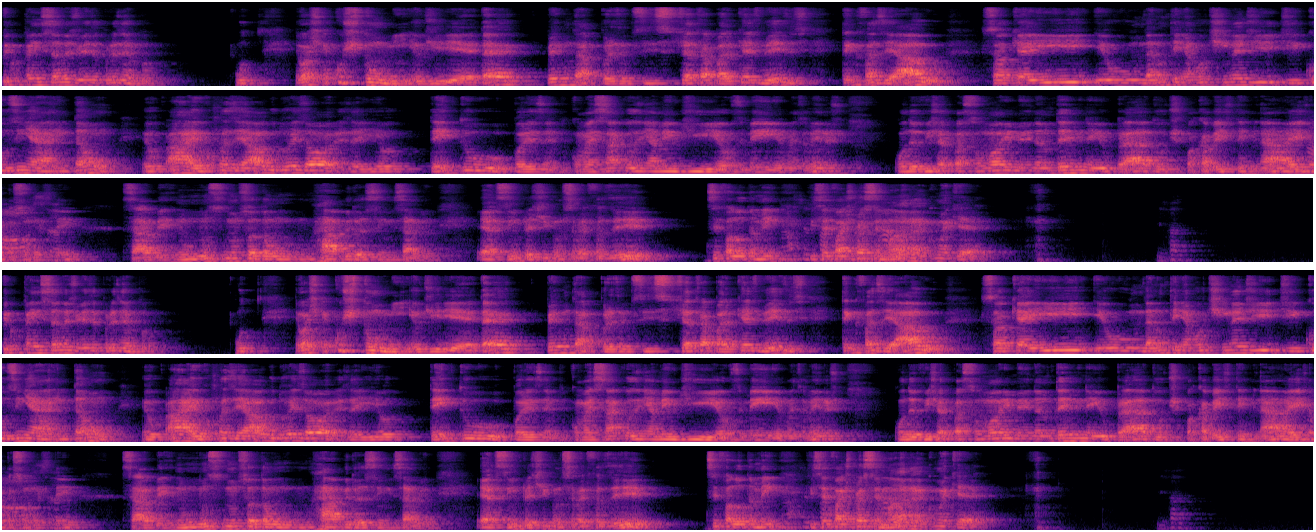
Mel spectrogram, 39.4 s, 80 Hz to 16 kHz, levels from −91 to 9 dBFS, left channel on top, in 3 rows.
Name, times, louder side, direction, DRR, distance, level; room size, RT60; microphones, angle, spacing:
voice 1, 0.0-1.5 2.3-5.2 5.5-9.5 9.8-14.3 14.5-17.1 17.4-21.7 22.1-26.9 27.5-32.7 33.3-36.1, right 1 dB, 35° right, -1 dB, 0.5 m, -28 dB
voice 2, 26.1-26.9 34.0-35.4 37.8-38.0, left 2 dB, 50° left, 0 dB, 0.4 m, -40 dB
2.5 x 2.4 x 2.3 m, 0.68 s
head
